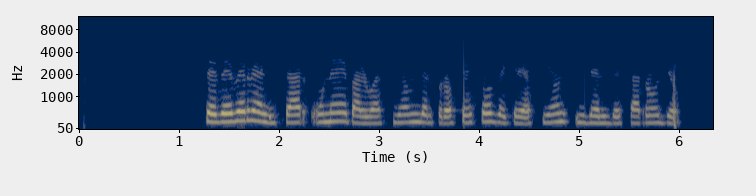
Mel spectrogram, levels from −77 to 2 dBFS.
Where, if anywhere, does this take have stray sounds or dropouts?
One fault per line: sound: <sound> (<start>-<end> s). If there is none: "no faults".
no faults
